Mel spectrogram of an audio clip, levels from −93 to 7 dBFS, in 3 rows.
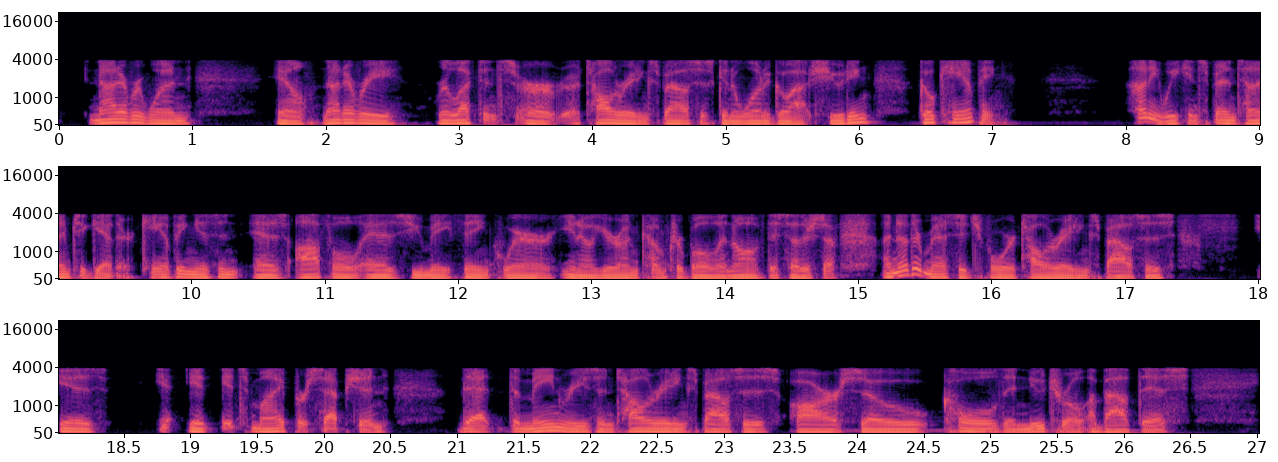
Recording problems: high frequencies cut off; severe; nothing above 4 kHz

